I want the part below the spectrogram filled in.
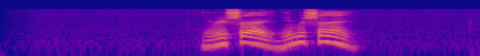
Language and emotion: Russian, angry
